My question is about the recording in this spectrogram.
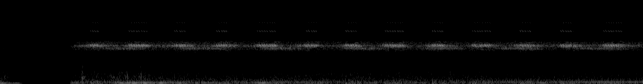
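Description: Cricket chirping sound effect: a steady run of high chirps, about two and a half a second, starting abruptly after a moment of dead silence and cutting off just as abruptly, edited in as the comic 'crickets' silence gag.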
